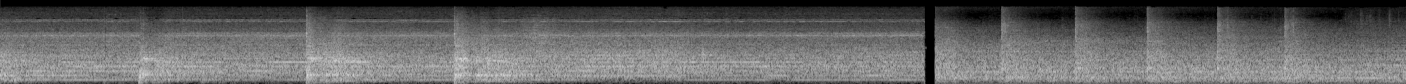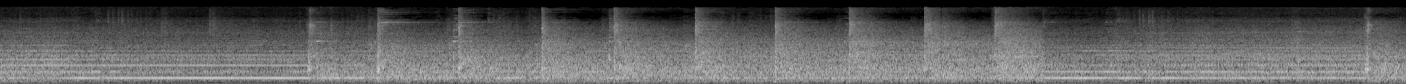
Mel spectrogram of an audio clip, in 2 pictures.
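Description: Heavy industrial forging hammers striking red-hot steel, blow after blow over a steady machine hum. The first hammer, a hydraulic die-forging hammer, strikes about every second and a half. After a sudden change a third of the way in, a second open-die forging hammer strikes faster, about one to two blows a second.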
